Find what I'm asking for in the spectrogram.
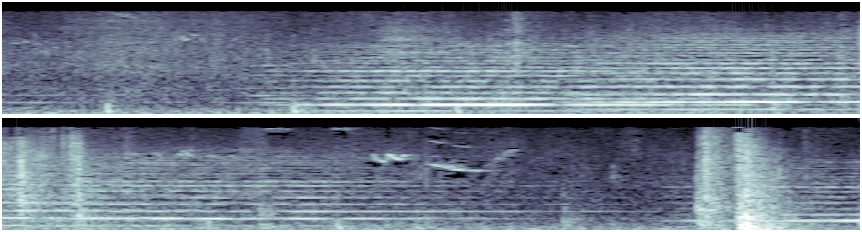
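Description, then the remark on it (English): Scattered knocks on a door sound over a low, sustained musical drone: a faint pair in the middle, then one heavy thump near the end. “Answer your door.”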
